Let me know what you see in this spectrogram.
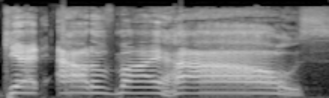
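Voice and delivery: raspy, loud, high, slow ghost scream. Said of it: "still screaming".

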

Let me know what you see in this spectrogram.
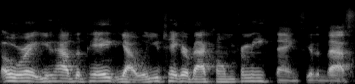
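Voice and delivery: put-on casual, offhand, throwaway tone. Mocking a movie scene where the pig is returned without celebration: imitating Taryn, offhand. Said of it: "And Taryn's like".

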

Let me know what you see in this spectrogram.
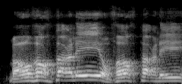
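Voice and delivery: French spoken with a Belgian accent. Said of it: "dit-il avec un accent belge".

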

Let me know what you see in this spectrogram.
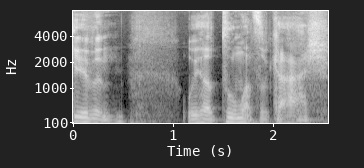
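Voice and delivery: put-on Russian, Eastern European accented English. Recalling the night his co-founder called about the cash: imitating co-founder's Russian accent. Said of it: "he's got this Russian accent".

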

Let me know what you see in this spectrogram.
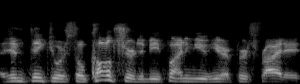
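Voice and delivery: strutting, swaggering, cocky gym-bro voice. Speaker retells a gym guy approaching her at First Fridays, imitating Chad. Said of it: "There's always that one guy who's always dropping the weights and grunting really loud, and you see him walking right at you, like flexing and making his pecs like jump up and down as he's walking towards you".

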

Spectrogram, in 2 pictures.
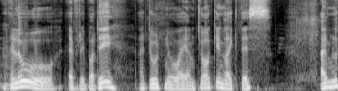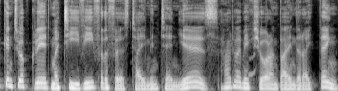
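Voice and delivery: very loud, put-on Welsh accent. Voicing Richard's question on the show since there is no audio file; playing Richard, Welsh accent. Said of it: "that was a Welsh accent".

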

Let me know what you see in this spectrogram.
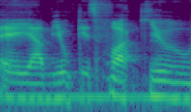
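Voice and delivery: thick put-on Italian Bronx accent. Describing the little green mucus guy to a friend, in a thick Italian Bronx accent. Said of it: "got like a real thick Italian Bronx accent".

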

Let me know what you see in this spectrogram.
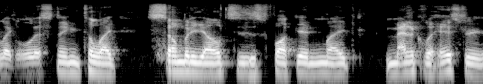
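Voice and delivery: usual speaking voice

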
